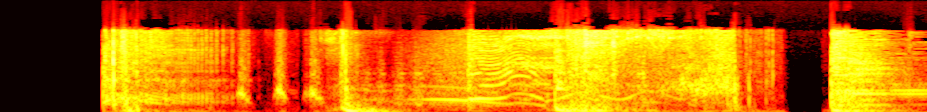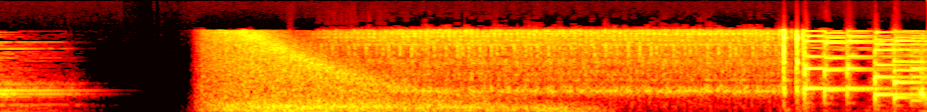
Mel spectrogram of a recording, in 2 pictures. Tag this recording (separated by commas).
Clang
